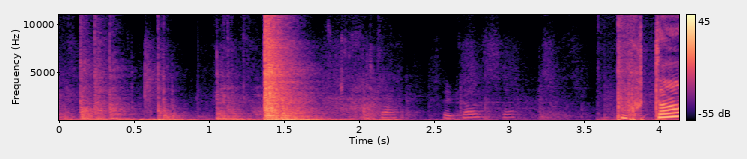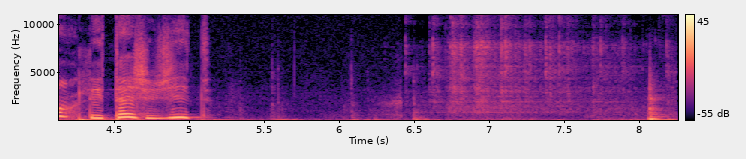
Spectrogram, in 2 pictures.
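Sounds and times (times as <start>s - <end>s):
door slamming shut with a sharp bang: 0.0s - 2.2s
speech: 2.7s - 5.2s.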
